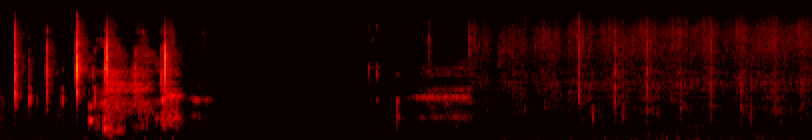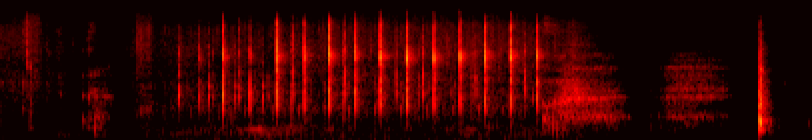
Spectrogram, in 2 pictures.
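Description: Metal ball bearing rattling inside a small metal tin of model paint as the tin is shaken to mix the paint: rapid clicks briefly at the start, then a quicker run of clicks for about two seconds in the second half.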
